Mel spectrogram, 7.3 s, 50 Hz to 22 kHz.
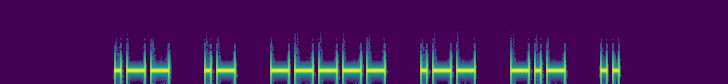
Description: Morse code, heard as a keyed tone, about 20 wpm, spaced as for 15 wpm, 700 Hz. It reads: WA0WKI
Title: 219 Lesson 35g - Number 0 - Call Signs 20wpm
